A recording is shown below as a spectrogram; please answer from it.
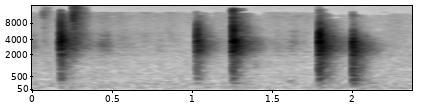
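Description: Chalk striking and scraping on a blackboard as words are written: about four short, sharp taps with quiet gaps between them.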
